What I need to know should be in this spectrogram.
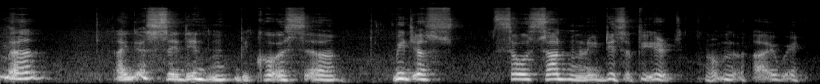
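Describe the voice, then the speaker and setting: A woman talks at a very slow pace. She has a Hungarian accent. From Hungary. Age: 90s. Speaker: Holocaust survivor. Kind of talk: interview Q&A with audience.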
